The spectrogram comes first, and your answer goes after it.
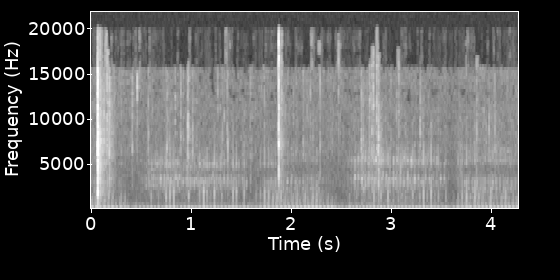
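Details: Gentle purr of a cat asleep near a crackling fireplace, continuous low rumbling in slow in-and-out waves, a bright pop from the fire at the opening and another shortly before the two-second mark.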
